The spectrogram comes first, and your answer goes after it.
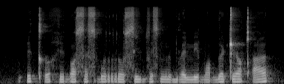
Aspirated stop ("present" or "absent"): absent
